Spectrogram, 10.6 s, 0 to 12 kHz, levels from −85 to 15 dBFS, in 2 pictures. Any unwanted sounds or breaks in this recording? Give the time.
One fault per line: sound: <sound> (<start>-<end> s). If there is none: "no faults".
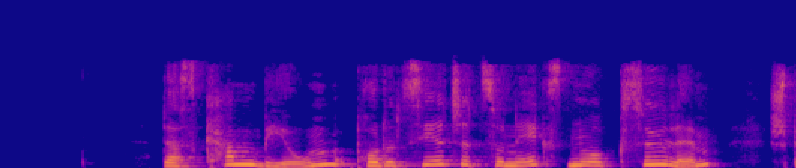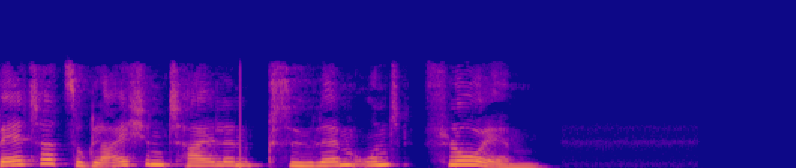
no faults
